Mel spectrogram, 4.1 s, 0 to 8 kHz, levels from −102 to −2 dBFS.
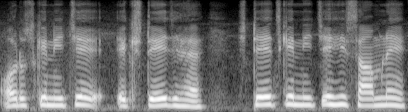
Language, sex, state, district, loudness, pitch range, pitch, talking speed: Hindi, male, Chandigarh, Chandigarh, -13 LUFS, 175-200 Hz, 185 Hz, 160 wpm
